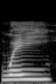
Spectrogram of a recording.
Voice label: "uei1", taiwanese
